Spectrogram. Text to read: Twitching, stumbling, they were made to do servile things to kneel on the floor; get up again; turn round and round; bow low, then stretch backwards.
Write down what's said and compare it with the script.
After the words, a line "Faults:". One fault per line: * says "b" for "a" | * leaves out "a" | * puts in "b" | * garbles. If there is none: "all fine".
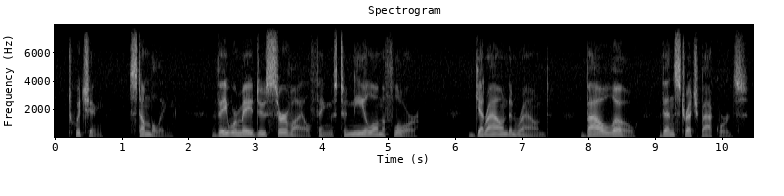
Twitching, stumbling, they were made do servile things to kneel on the floor; get round and round; bow low, then stretch backwards.
Faults:
* leaves out "to"
* leaves out "up again turn"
